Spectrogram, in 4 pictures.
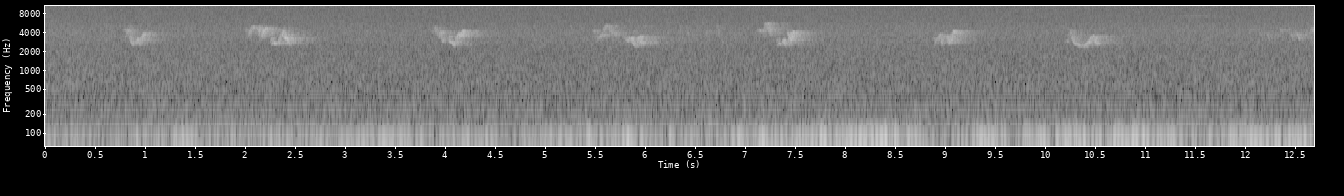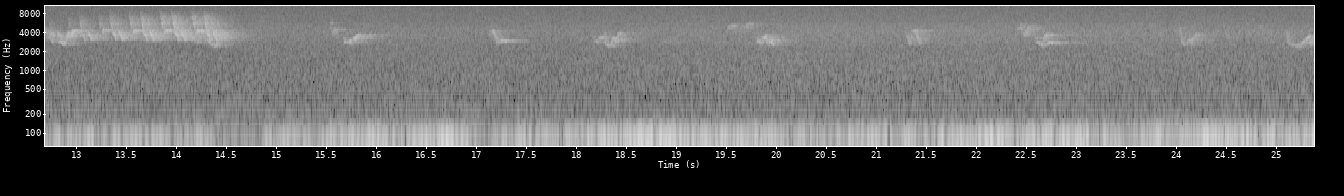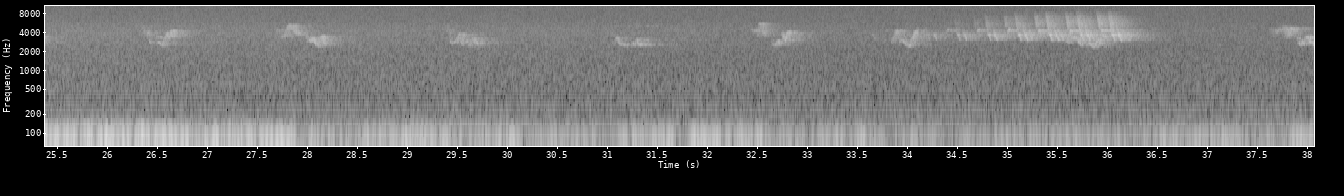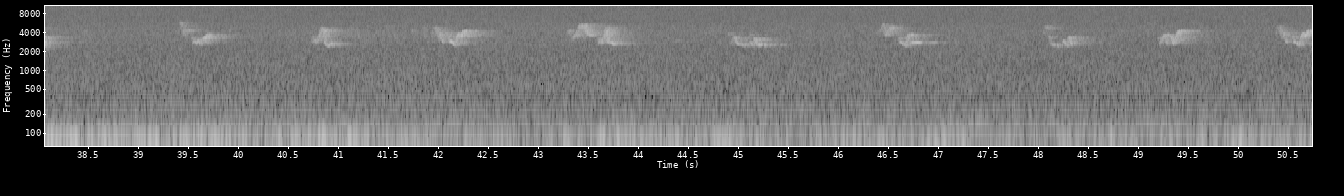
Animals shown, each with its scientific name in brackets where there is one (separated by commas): Ovenbird (Seiurus aurocapilla), Red-eyed Vireo (Vireo olivaceus)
